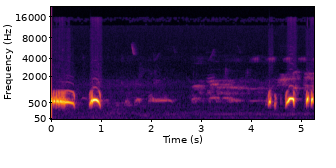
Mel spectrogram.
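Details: Spotted dove calling in a local-voiced calling style; low, hollow coos, a loud rounded note near the start, then quieter murmured notes and a quick run of short coos at the end.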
